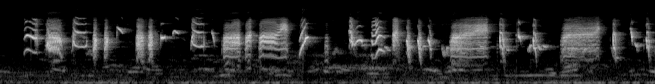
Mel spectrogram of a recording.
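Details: Long-tailed shrike (cendet) in lively, full song used as training audio for caged birds: dense harsh chattering and squawky notes mixed with quick whistled phrases and buzzy bursts, nearly continuous for about six seconds.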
